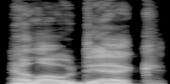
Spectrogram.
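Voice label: "hello", male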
